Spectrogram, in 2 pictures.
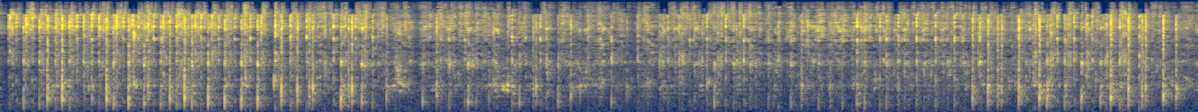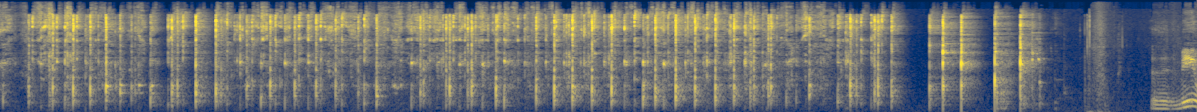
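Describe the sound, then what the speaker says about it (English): An egg beaten with a fork in a bowl, a steady run of quick light clinks and scrapes that carries on for most of the stretch before breaking off into a few sparser taps near the end. "And then the third one, an egg. And we'll just beat that egg up with a fork."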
